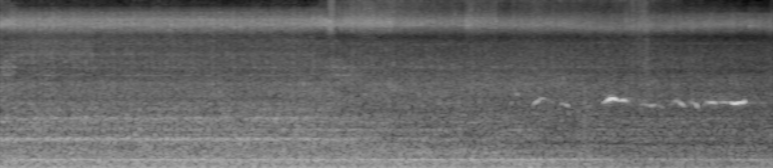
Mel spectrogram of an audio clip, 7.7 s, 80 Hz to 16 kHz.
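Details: Chevrolet Silverado after replacing the #1 and #6 injectors: quiet, even idle with a soft steady hum and no stumble or skipped beats; misfire gone, normal idle.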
